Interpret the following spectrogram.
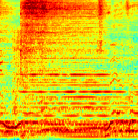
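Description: Live rock band playing loud: distorted electric guitars, bass and drum kit, with a man singing a held note that bends in pitch.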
